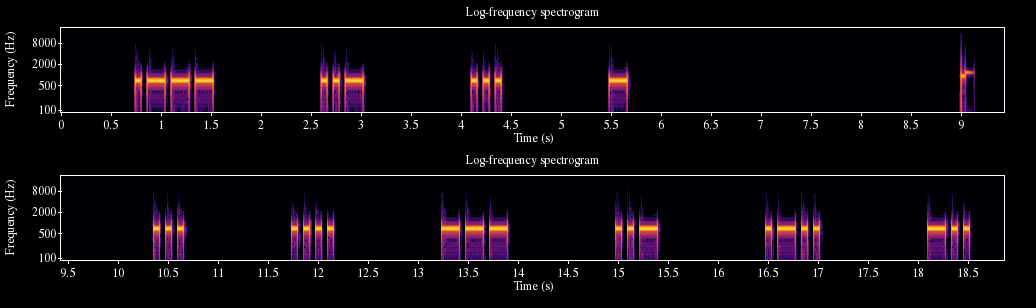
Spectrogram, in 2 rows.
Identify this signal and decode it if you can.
Morse code, heard as a keyed tone, about 20 wpm, spaced as for 7 wpm, 700 Hz. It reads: JUST SHOULD
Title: 6x Character Spacing - Top 300 Words - 20wpm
